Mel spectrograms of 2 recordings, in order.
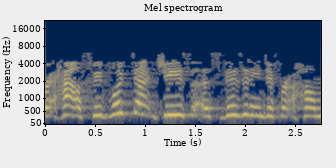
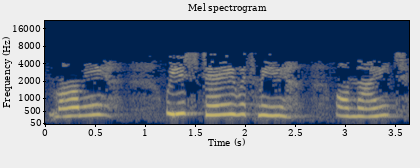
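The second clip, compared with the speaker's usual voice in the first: put-on trembling child; 4 semitones higher, 3 dB quieter than usual. A narrator's reading. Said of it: "he asked in a trembling voice".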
